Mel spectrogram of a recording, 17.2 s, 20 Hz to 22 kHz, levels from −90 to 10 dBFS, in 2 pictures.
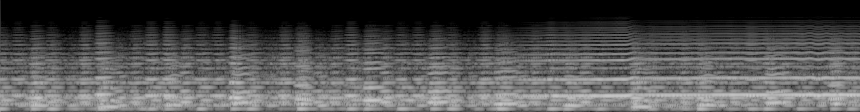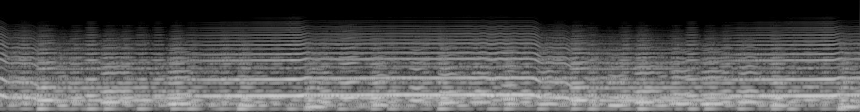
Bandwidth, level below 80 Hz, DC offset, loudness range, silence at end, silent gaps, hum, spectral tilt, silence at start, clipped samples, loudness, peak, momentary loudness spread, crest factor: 8.8 kHz; -64 dBFS; under 0.1%; 4 LU; 0 s; none; none; -6.5 dB/octave; 0 s; under 0.1%; -16 LUFS; -2 dBFS; 6 LU; 14 dB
